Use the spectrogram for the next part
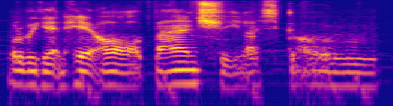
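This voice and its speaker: With music in the background, a young man rambles through a casual gaming livestream at his PC mic, swearing now and then. His voice sits on the low side, creaky and flat, at a normal pace.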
